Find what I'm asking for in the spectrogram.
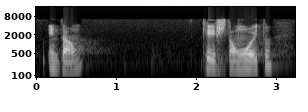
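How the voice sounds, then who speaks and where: With a Rio de Janeiro accent, a man speaks at a high pitch in an animated tone at a fairly slow pace. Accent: Rio de Janeiro (carioca). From Rio de Janeiro, Brazil. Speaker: Portuguese language teacher for civil-service exam prep. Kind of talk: online lecture. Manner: informal, animated.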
